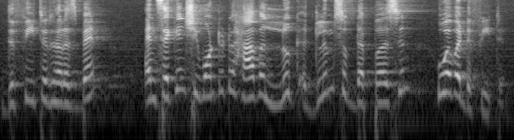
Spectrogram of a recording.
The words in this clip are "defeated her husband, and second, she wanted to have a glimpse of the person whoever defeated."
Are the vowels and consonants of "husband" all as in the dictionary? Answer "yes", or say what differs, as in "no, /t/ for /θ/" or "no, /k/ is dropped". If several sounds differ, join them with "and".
no, /d/ is dropped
